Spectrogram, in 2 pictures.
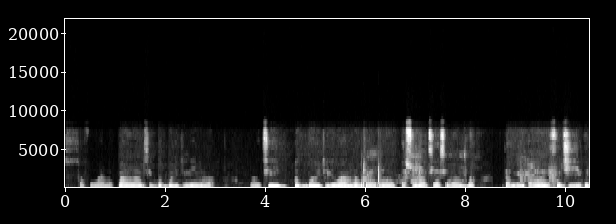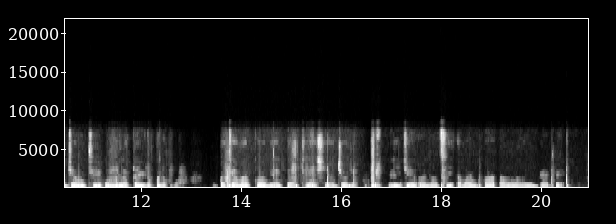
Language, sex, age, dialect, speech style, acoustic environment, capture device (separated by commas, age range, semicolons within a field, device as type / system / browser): Yoruba, male, 18-24, Nigeria - Nigerian Standard, relaxed, silence, mobile / Android / Chrome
